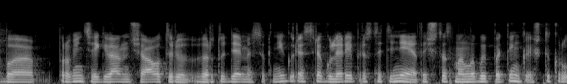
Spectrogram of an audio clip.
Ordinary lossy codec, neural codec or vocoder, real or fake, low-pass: MP3, 48 kbps; none; real; 7.2 kHz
